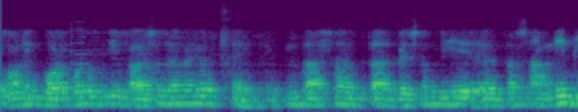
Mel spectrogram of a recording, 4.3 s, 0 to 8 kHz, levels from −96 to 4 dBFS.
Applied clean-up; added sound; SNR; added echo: neural mask model DeepFilterNet 3.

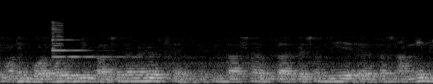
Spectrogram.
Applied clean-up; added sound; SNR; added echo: none; Dishes, pots, and pans; 15 dB; reverberation time 0.8 s.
